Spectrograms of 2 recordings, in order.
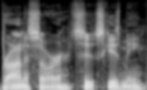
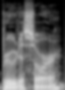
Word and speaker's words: Brutosaur: Hey, a reminder, folks, if you haven't gotten that Traders Gilded Brontosaur, Brutosaur.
